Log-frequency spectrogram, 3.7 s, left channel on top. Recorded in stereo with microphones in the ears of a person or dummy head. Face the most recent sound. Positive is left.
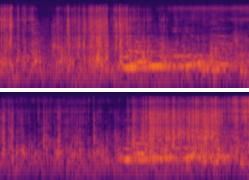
turn(degrees=35)  # may be behind; listen again after turning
